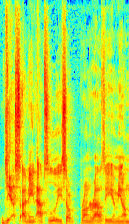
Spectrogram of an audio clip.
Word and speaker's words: Ronda Rousey: I think you're referencing The Roadhouse remake with rondarousey yeah is that how you pronounce her name yeah I feel so out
